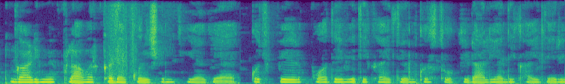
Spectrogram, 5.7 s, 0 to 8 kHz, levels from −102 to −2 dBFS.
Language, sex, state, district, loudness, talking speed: Hindi, female, Bihar, Araria, -19 LUFS, 210 wpm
